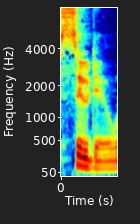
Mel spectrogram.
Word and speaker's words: sudo: And by the way, most people that I know say sudo, but officially the pronunciation is sudo, which is why I try to say it that way.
